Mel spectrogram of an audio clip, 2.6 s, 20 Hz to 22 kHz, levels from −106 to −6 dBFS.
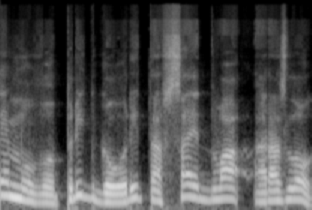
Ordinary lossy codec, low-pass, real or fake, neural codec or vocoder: Opus, 16 kbps; 19.8 kHz; fake; vocoder, 48 kHz, 128 mel bands, Vocos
